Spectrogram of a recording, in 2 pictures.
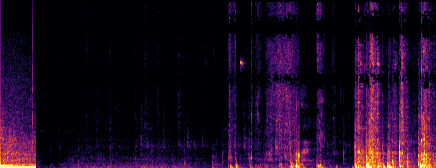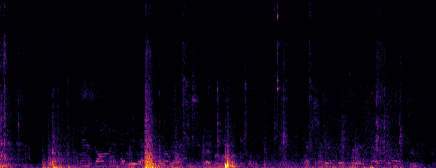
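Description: A vehicle engine runs loudly for under a second and cuts off abruptly. It is followed by rattling and knocking from a wire shopping cart and a boxed tool being handled, with voices in the background.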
